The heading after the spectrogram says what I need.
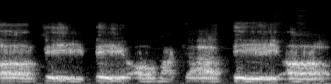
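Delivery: raspy, high, very slow drawl. Retelling a talk at a show, imitating Kurt D's raspy voice. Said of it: "and his raspy voice".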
